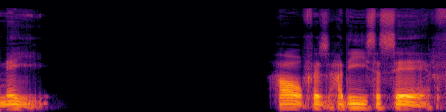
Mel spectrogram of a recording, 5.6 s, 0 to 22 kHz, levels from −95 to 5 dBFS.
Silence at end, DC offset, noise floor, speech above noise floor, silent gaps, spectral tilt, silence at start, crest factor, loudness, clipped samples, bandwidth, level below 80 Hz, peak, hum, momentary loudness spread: 0 s; under 0.1%; under -90 dBFS; over 74 dB; 1.59-3.09 s, 3.16-3.24 s; -7 dB/octave; 0 s; 18 dB; -17 LUFS; under 0.1%; 17 kHz; -66 dBFS; -2 dBFS; none; 9 LU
